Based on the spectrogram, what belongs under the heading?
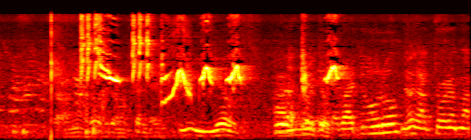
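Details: Greater green leafbird singing hard, said to set other birds singing and worked up; loud harsh squawking bursts mixed with short upslurred whistles, while people talk underneath.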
